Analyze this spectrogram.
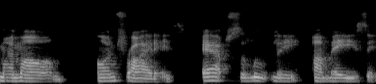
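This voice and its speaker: A woman with an American accent and vocal fry. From US South, central Florida. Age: 70s. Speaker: oral history interviewee. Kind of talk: oral history interview. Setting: video call.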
